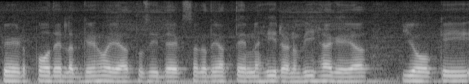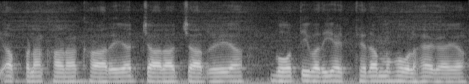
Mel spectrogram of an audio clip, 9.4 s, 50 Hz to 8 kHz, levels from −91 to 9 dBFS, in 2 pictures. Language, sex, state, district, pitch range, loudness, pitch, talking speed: Punjabi, male, Punjab, Kapurthala, 120-125 Hz, -16 LUFS, 120 Hz, 215 wpm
